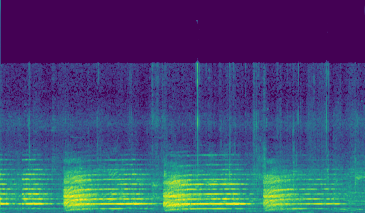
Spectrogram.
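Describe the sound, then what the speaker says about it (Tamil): At Kadambathur railway station a siren sounds in three long, loud, steady wails separated by short gaps, close and clear against faint background noise. "சைரன் அடிக்குது."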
